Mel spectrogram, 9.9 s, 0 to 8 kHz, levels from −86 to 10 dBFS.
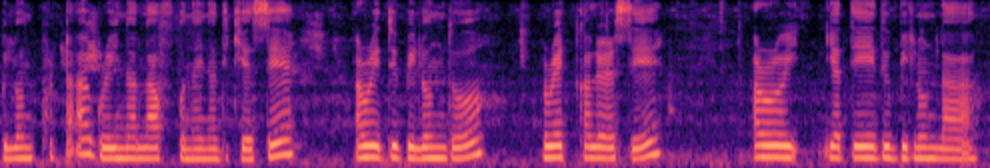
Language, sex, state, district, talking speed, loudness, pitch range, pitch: Nagamese, female, Nagaland, Kohima, 120 wpm, -14 LUFS, 185-205 Hz, 195 Hz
